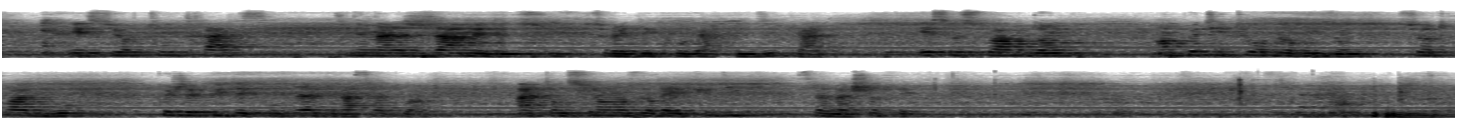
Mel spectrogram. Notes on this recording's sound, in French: Suite à un incident technique, la grande majorité des enregistrements sont de qualité médiocre. 7 personnes se sont réunies au café La Clef à Brioude afin de proposer et de tester une émission de radio en public.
